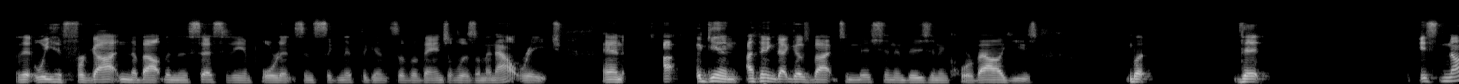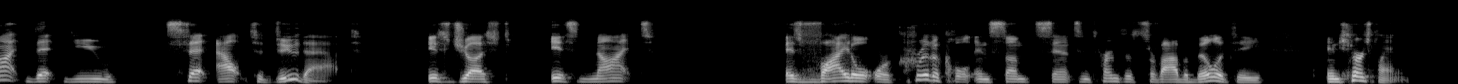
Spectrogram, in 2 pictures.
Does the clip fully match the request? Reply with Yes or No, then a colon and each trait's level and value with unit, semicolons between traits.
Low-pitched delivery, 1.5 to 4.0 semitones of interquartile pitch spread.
No: low, 115 Hz; average, 4.9 semitones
